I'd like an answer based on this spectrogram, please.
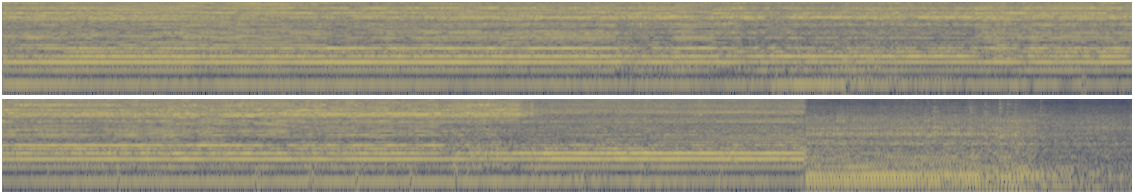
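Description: Ryobi wet tile saw running with a steady whine while its blade cuts through a tile, adding a high grinding hiss that stops about eight seconds in as the cut goes through. Near the end the motor sound shifts and gets quieter.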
